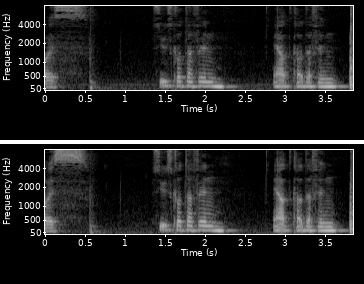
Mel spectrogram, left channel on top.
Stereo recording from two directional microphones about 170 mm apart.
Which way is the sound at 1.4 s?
15° right (ahead or behind).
